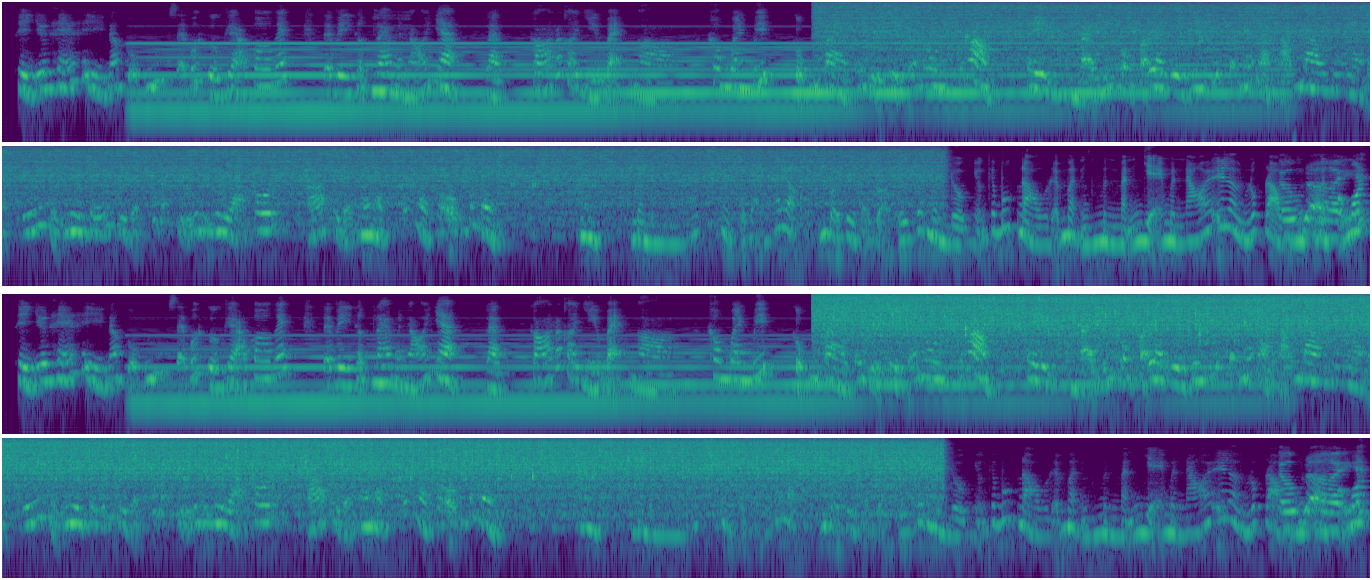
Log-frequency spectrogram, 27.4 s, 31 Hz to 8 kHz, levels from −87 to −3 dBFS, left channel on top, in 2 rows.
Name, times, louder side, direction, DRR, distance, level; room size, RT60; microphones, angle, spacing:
voice 1, 0.1-4.5 4.8-5.0 5.3-6.7 7.1-9.9 10.2-10.5 10.8-16.4 16.7-17.5 17.8-18.6 26.4-27.3, equal, 15° right, 0.6 m, -36 dB
sound 1, 1.2-12.9, left 5 dB, 30° left, 0.7 m, -40 dB
voice 2, 3.7-4.2 10.5-11.3 17.2-17.5 19.4-19.7 20.0-27.3, left 4 dB, 90° left, 0.4 m, -40 dB
Water, 8.1-23.1, right 9 dB, 80° right, 0.4 m, -31 dB
2.8 x 2.4 x 2.8 m
head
